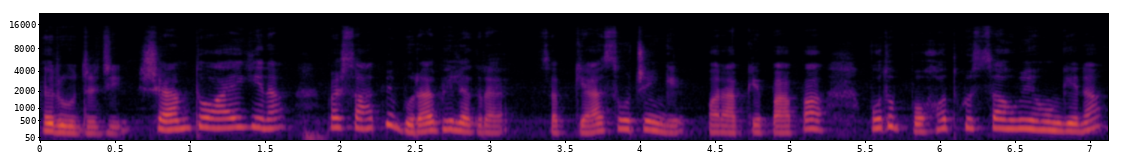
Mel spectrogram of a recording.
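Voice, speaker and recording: A woman's voice: a little high, expressive, normal speed, few pauses, darkish tone, voice pushed up, natural voice. A woman voicing a shy, polite young woman in love in a romance story, speaking earnestly.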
